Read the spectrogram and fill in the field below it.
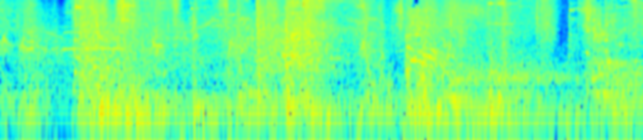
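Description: Game spell effects crackle and whoosh in a busy fight.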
